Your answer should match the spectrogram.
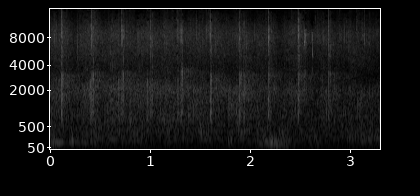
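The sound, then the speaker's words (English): An audience at Capital Church applauds the piano player after the playing, with a steady wash of many hands clapping, sharper individual claps popping out now and then at a moderate, even level, with no talking over it. “Come on, give a hand clap to my friend playing the piano.”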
